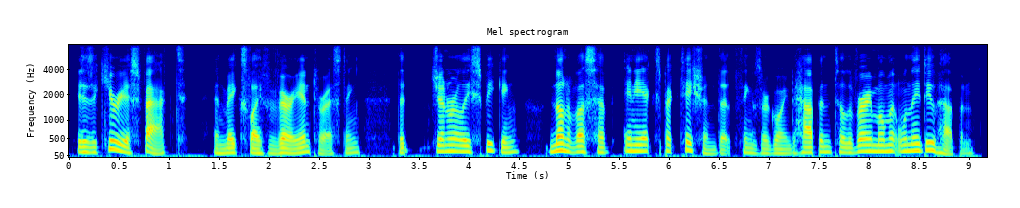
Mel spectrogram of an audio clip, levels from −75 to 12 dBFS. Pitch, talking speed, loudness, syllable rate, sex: 135 Hz, 215 wpm, -22 LUFS, 6.7 syllables/s, male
